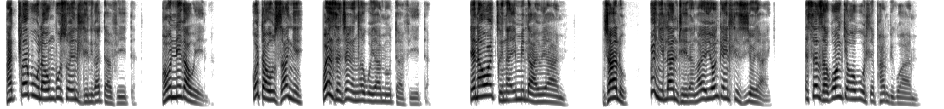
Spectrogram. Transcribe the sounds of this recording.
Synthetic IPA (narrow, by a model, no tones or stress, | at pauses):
ŋaǀeβulaum̩βusɔend͡ɮʱiniɣad̥ʱaviːd̥ʱa | ŋouniɣawɛːna | ɣɔd̥ʱwauzaŋɛ | wɛnd͡zʱɛnd͡ʒʱɛŋɛŋ͡ǀeɣujamiud̥ʱaviːd̥ʱa | jɛnauwaɡ͡ǀʱinaimilajɔjaːmi | nd͡ʒʱalɔ | weŋilandʱɛlaŋajɔjɔŋkʼɛinɬizijɔja̰ːkʰɛ̥ | ɛsɛnd͡zʱaɣɔŋkʼɛoɣuɬɛpʰambʱiɣwaːmi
